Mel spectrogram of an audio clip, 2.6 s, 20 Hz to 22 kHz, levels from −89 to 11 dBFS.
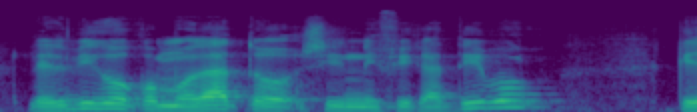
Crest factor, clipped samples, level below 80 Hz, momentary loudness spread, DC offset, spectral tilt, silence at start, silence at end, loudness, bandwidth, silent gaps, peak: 20 dB; under 0.1%; -76 dBFS; 8 LU; under 0.1%; -5.5 dB/octave; 0.1 s; 0 s; -29 LUFS; 12.5 kHz; none; -10 dBFS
